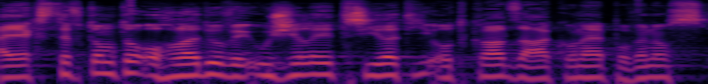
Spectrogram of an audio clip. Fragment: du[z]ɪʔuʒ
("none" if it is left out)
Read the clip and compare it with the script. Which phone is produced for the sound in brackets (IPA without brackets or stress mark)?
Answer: v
